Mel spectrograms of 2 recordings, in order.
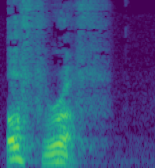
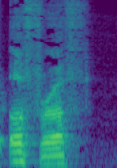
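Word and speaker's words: aufruf: And the word of the day is ufruf. And if you need to spell that, it's A-U-F-R-U-F. All right, let's try it, everybody. Let's all say the word ufruf.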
